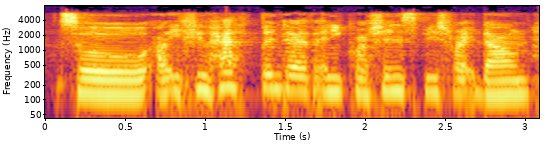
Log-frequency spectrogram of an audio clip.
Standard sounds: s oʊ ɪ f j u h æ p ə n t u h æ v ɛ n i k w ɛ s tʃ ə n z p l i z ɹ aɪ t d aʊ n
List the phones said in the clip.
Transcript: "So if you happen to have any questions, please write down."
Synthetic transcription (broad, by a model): s oʊ ɪ f j u h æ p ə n t u h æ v ɛ n i k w ɛ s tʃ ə n s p i s ɹ aɪ t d aʊ n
